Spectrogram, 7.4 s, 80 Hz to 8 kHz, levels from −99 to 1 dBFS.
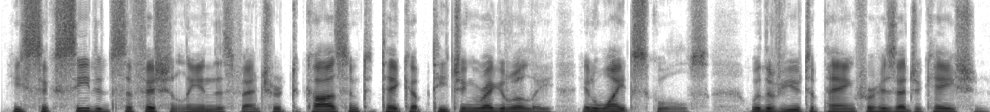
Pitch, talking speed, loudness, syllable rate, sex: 115 Hz, 200 wpm, -19 LUFS, 6.0 syllables/s, male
